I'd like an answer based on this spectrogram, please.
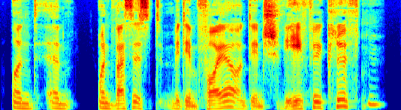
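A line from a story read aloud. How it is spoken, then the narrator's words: Muffled giggle. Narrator (German): Lilith hielt sich die Hand vor den Mund und kicherte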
